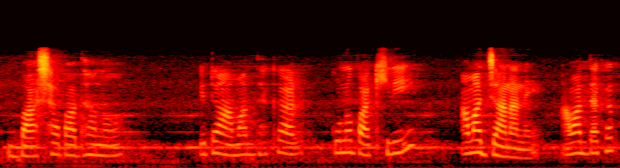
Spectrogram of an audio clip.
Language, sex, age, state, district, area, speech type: Bengali, female, 18-30, West Bengal, Uttar Dinajpur, urban, spontaneous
